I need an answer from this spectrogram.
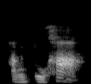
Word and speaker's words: Hang Tuah: Ada orang baca Jawinya bukan Prosa Ahmad Adam, bacanya Hang Tuha, bukan Hang Tuah.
